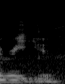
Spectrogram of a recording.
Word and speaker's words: Ryu: So for y'all who don't know, Fortnite just, you know, did a trailer pretty much introducing Chun-Li and Ryu, or however you want to say it. I say Ryu.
